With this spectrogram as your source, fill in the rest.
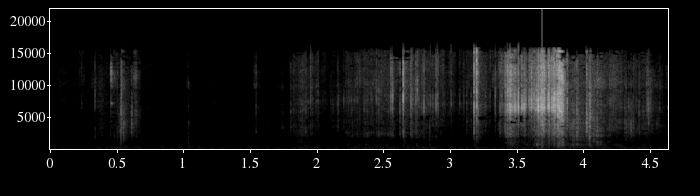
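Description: A box-cutter blade scrapes and carves curls and chips off a solid white and pink layered bar of soap held in the hand. Faint, bright scratches at first build into louder, crisp, crunchy scraping that peaks near the end and then fades.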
